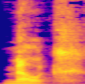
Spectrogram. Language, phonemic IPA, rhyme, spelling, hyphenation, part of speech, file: Dutch, /mɛlk/, -ɛlk, melk, melk, noun / verb, Nl-melk.ogg
- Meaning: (noun) 1. milk (nutritious liquid produced by a lactating mammalian mother) 2. milk (nutritious liquid derived from vegetable sources, sometimes as a deliberate substitute of mammalian milk)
